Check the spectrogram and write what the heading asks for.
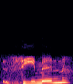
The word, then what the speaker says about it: Zeeman: We believe that that is Zeeman crater. Zeeman. Okay, and can you say the first letter? I may be pronouncing that wrong.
